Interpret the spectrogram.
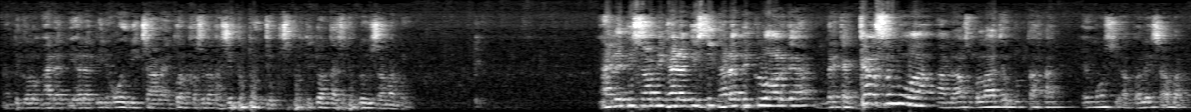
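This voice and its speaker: A man's voice: a little high, rapid-fire, mellow. A male pastor preaching a sermon, emphatic and full of rhetorical questions, recorded from a distance in a church hall. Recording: roomy hall sound from far off.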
